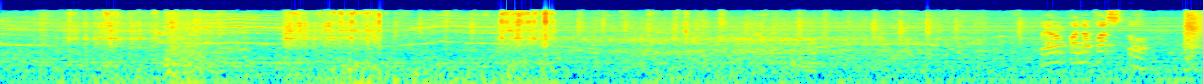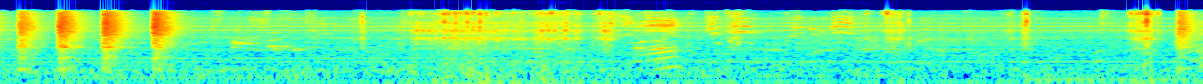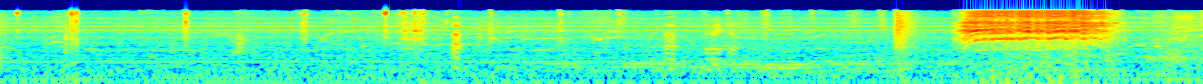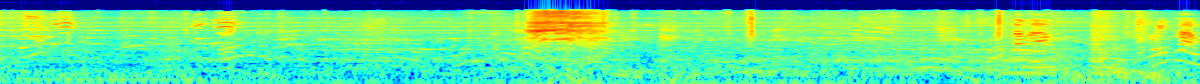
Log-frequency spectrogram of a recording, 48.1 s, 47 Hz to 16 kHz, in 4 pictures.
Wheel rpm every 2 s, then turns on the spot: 10, 10, 10, 0, 0, 0, 0, 0, 20, 0, 0, 10, 0, 0, 0, 0, 40, 50, 0, 0, 20, 0, 0, 0.
0-4 16-18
